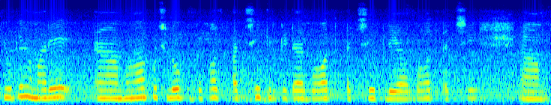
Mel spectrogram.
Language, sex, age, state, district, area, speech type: Urdu, female, 18-30, Uttar Pradesh, Aligarh, urban, spontaneous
